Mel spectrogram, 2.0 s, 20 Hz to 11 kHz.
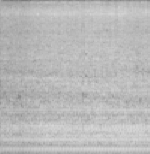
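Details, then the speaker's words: Toro Wheel Horse 825 riding mower, Briggs 8HP, after new battery, carburetor replacement and throttle linkage fix, riding at full throttle: steady even single-cylinder drone building slightly, no misses or surging; healthy. "Now we got full throttle. This thing really moves."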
